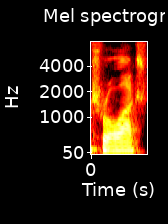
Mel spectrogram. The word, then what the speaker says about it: Trolloc: Uh, but by the way, about Trollocs versus Trollocs, I think you're right according to the pronunciation guide. Trolloc.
